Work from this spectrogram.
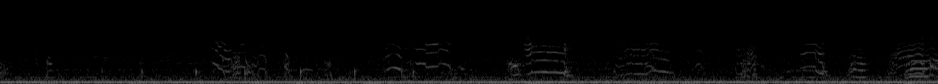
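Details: Field-type Labrador Retriever puppies squealing right after being born to biscuit, 2017 JFA Grand Champion; short arched, wavering whimpers repeat in quick bursts, several pups calling together above a constant low hum.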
